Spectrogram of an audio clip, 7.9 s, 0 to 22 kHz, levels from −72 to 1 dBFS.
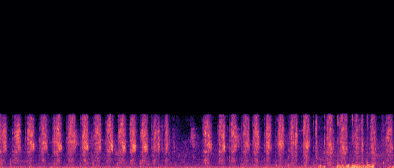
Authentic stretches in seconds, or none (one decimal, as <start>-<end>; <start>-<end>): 4.3-5.0; 5.8-6.7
